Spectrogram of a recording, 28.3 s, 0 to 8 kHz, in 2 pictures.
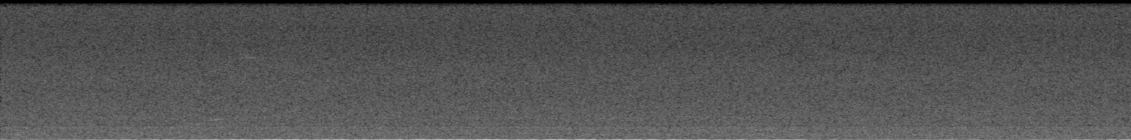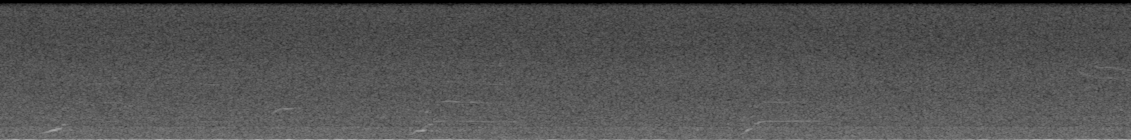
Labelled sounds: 17.5	17.8	humpback whale, 1.5 to 1.9 kHz
19.6	19.9	humpback whale, 2.1 to 2.3 kHz
23.5	24.0	humpback whale, 0.93 to 1.1 kHz
27.8	28.2	humpback whale, 4.0 to 4.3 kHz

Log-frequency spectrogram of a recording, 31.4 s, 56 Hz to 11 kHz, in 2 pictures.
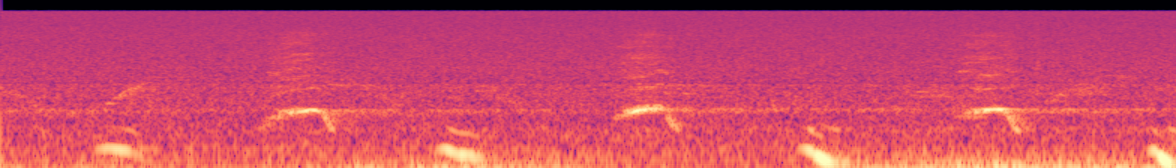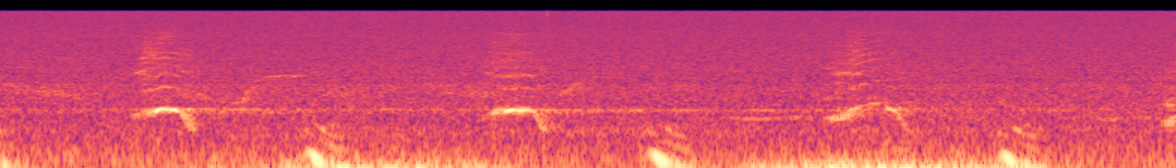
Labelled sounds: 3.9	4.1	humpback whale, 1.9 to 2.1 kHz
13.0	13.3	humpback whale, 0.96 to 1.2 kHz
19.2	19.5	humpback whale, 0.93 to 1.1 kHz
22.6	22.8	humpback whale, 0.93 to 1.1 kHz
26.7	27.4	humpback whale, 0.99 to 1.8 kHz

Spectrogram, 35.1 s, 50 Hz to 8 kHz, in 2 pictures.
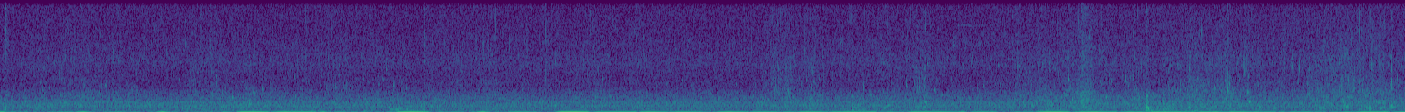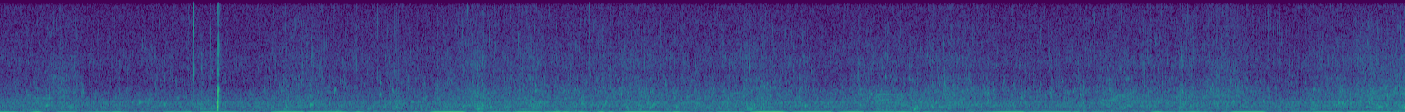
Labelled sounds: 17.9	18.7	killer whale, southern resident, J pod, call S04, 0.21 to 1.3 kHz
19.9	20.3	killer whale, southern resident, J pod, call S04, 0.15 to 1.5 kHz
28.5	29.1	killer whale, southern resident, J pod, call S04, 0.15 to 1.5 kHz
31.5	32.9	killer whale, southern resident, J pod, call S04, 0.23 to 1.6 kHz

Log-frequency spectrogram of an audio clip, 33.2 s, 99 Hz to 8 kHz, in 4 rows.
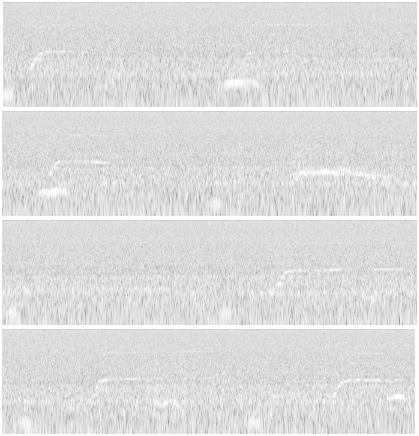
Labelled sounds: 1.0	1.3	humpback whale, 0.96 to 1.1 kHz
10.1	10.4	humpback whale, 0.90 to 1.0 kHz
22.2	22.5	humpback whale, 0.80 to 1.0 kHz
23.1	23.4	humpback whale, 0.96 to 1.1 kHz
26.8	27.0	humpback whale, 0.80 to 1.0 kHz
31.6	31.9	humpback whale, 0.80 to 0.99 kHz

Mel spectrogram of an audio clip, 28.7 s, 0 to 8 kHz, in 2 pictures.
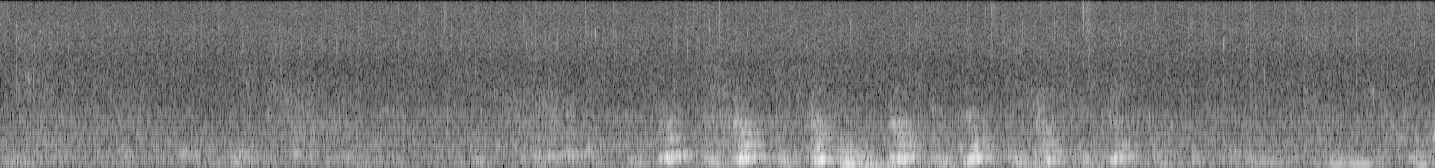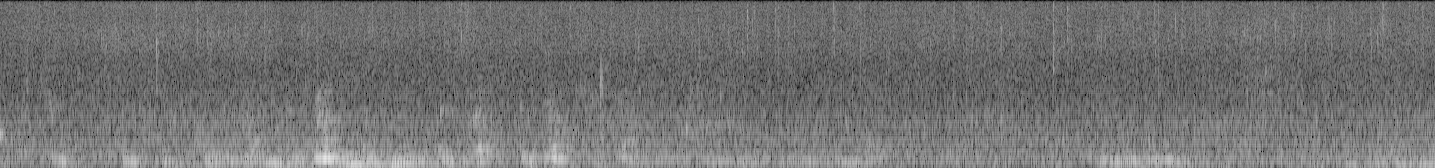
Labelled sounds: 8.9	9.1	humpback whale, 0.78 to 0.88 kHz

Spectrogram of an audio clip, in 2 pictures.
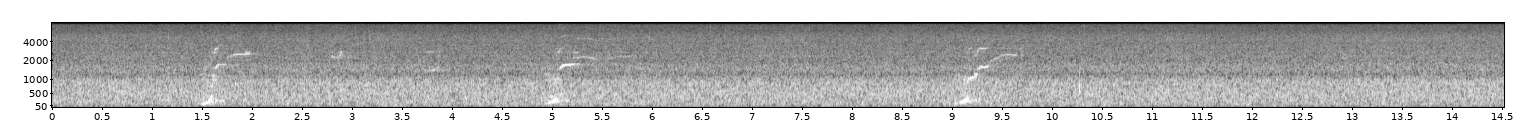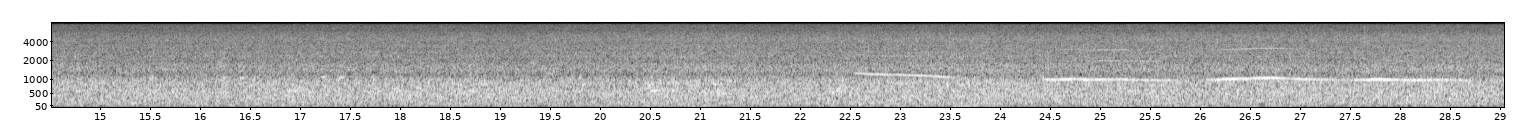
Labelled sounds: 1.7	2.1	humpback whale, 2.1 to 2.8 kHz
5.2	5.5	humpback whale, 2.1 to 2.3 kHz
9.4	9.7	humpback whale, 1.9 to 2.6 kHz
22.5	23.6	humpback whale, 1.0 to 1.3 kHz
24.4	25.3	humpback whale, 0.94 to 3.1 kHz
26.1	26.9	humpback whale, 0.94 to 3.2 kHz
27.7	27.9	humpback whale, 0.94 to 1.0 kHz

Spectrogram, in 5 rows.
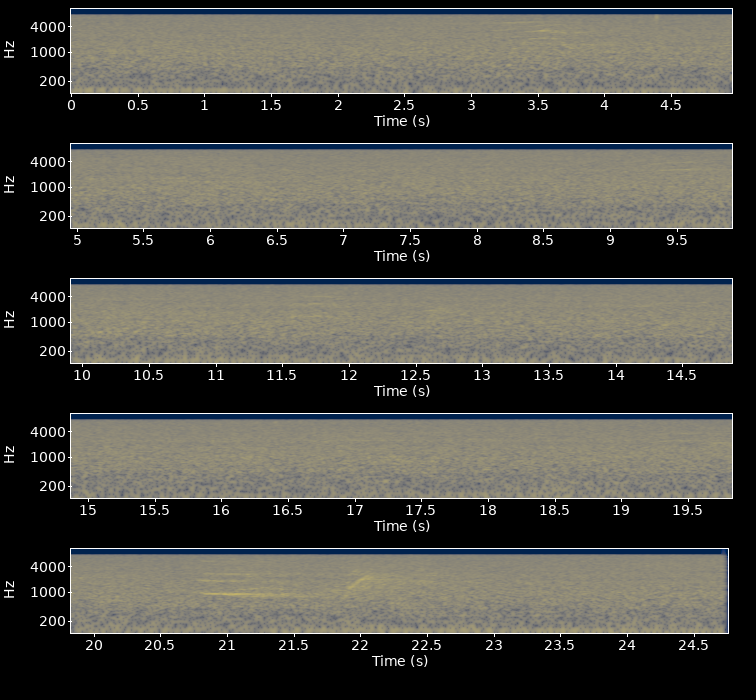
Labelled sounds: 20.7	21.5	killer whale, 0.77 to 3.1 kHz

